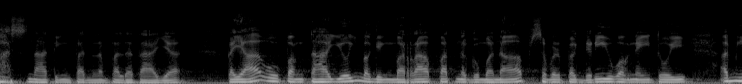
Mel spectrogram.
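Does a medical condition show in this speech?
No.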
